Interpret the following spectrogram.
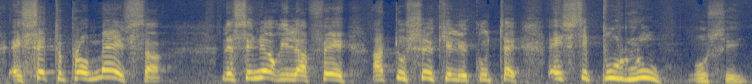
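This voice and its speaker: An Italian man preaches a sermon with an Italian accent, speaking emphatically in a sing-song way with a darkish tone. His pitch leaps and drops suddenly, and he halts and restarts.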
